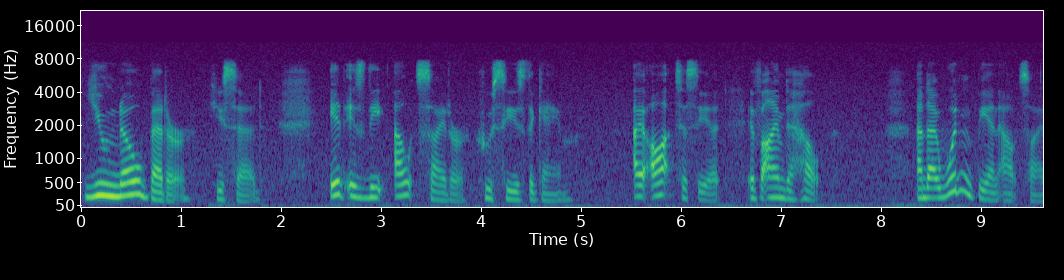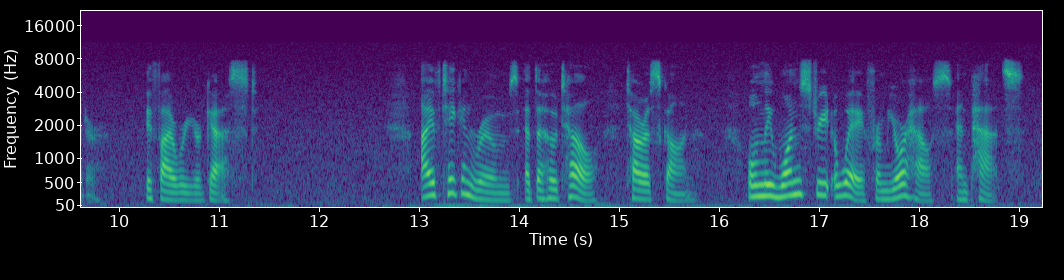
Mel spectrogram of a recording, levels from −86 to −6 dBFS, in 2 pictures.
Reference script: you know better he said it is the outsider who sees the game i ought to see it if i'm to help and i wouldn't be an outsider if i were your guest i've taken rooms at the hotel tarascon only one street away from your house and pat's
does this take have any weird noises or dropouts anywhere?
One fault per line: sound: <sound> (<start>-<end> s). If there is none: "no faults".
no faults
